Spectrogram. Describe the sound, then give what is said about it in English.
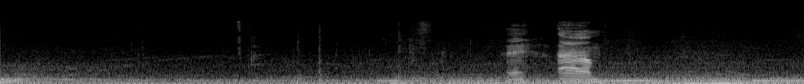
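A fire truck drives past without its siren on, its deep engine drone steady and swelling slightly toward the end, while a person speaks briefly over it. “Oh, here comes the fire truck. That doesn't have its sirens on.”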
